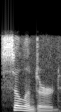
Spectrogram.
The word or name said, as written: cylindered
